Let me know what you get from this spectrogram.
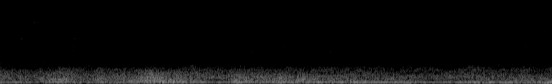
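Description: Birds chirping outdoors: a steady run of short, falling chirps, several a second, over a constant low rumbling noise.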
